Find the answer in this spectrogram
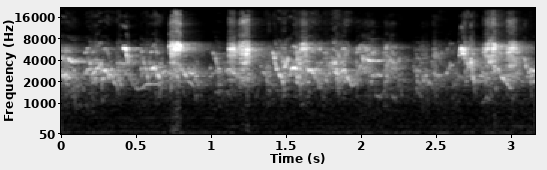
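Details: Several budgies on a perch in a pet store warble and chirp nonstop, a busy tangle of high twittering notes with a few brighter squeaks at intervals.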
